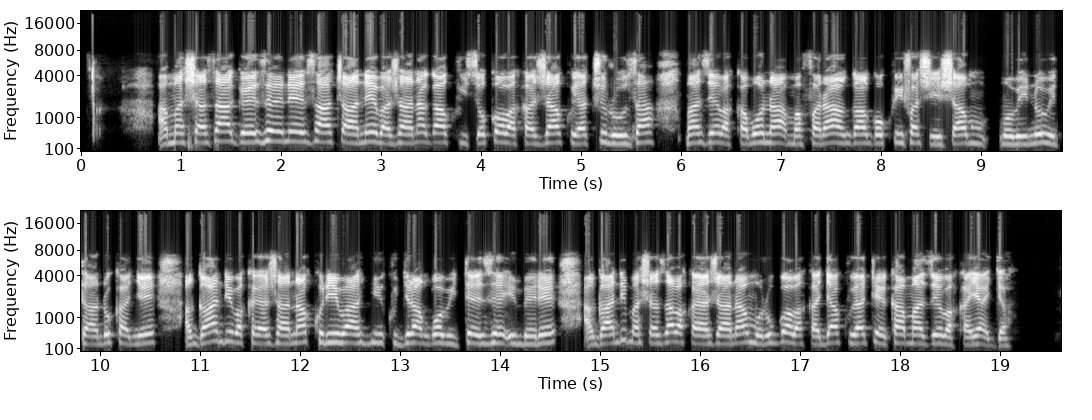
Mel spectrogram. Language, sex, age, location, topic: Kinyarwanda, female, 25-35, Musanze, agriculture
